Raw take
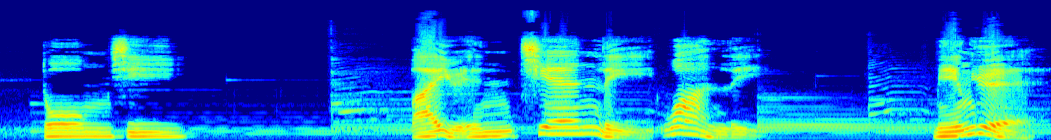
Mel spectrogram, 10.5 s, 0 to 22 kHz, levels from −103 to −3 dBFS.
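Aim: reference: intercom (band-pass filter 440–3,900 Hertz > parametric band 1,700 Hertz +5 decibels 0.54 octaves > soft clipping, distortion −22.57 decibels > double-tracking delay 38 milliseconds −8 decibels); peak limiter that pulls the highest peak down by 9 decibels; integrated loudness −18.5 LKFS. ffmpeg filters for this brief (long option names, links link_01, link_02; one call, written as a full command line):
ffmpeg -i in.wav -filter_complex "[0:a]alimiter=level_in=3.5dB:limit=-24dB:level=0:latency=1,volume=-3.5dB,highpass=440,lowpass=3900,equalizer=frequency=1700:width_type=o:width=0.54:gain=5,asoftclip=threshold=-26dB,asplit=2[link_01][link_02];[link_02]adelay=38,volume=-8dB[link_03];[link_01][link_03]amix=inputs=2:normalize=0,volume=22dB" out.wav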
